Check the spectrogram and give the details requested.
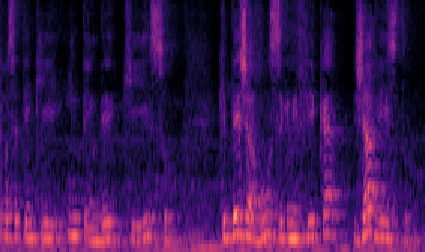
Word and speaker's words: déjà vu: é esse déjà vu, ou da pronúncia correta, déjà vu.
